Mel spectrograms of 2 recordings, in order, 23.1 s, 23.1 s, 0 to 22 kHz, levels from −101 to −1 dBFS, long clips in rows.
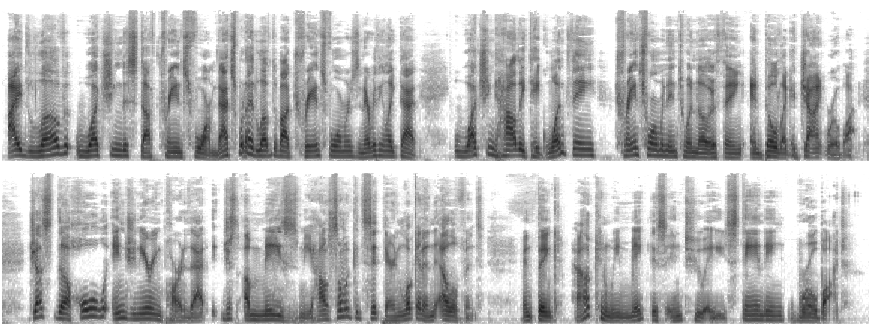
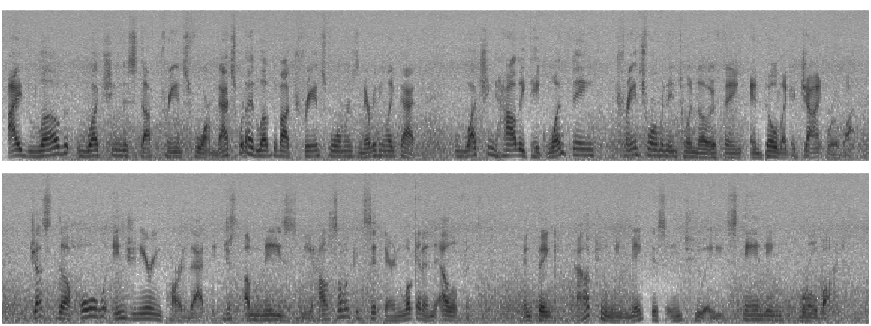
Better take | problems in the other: first | hiss; noticeable; throughout; 10 dB below the speech

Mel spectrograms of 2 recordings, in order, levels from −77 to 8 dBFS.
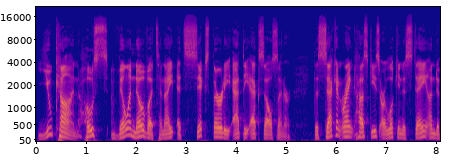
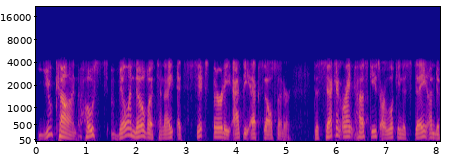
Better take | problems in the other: first | garbled, watery; badly; nothing above 4 kHz

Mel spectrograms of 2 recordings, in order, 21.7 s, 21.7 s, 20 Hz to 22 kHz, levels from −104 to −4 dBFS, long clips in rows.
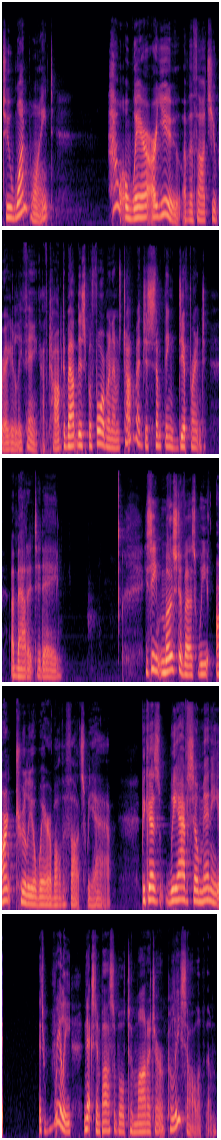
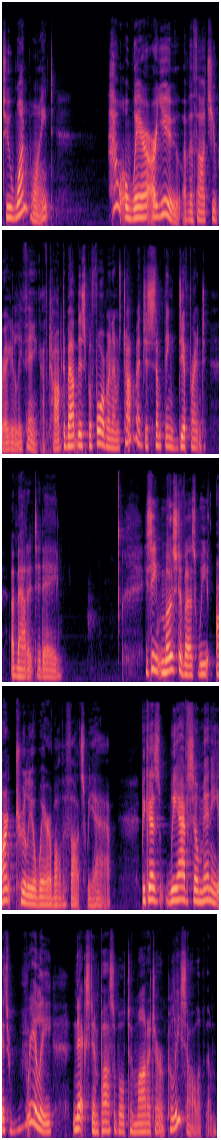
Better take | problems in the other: second | audio freezing; at 17 s for 0.5 s

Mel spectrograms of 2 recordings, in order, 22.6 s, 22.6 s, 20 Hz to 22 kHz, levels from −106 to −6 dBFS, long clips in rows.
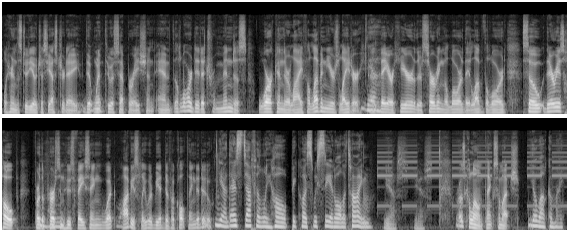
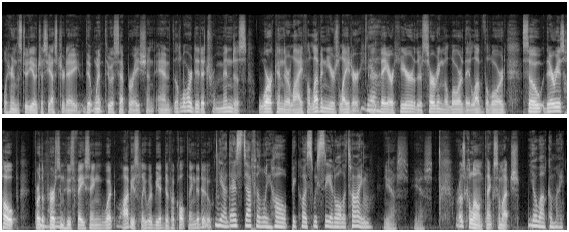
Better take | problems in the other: second | alarm; faint; from 19 s on; peak 15 dB below the speech

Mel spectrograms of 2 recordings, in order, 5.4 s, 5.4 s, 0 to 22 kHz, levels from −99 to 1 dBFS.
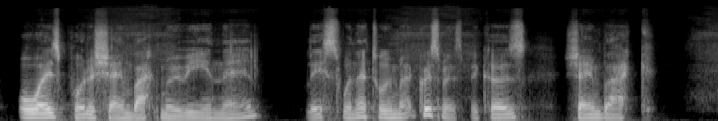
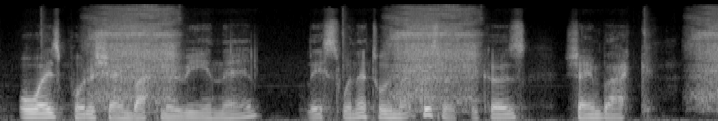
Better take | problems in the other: first | hiss; loud; throughout; 2 dB below the speech; faint in the first

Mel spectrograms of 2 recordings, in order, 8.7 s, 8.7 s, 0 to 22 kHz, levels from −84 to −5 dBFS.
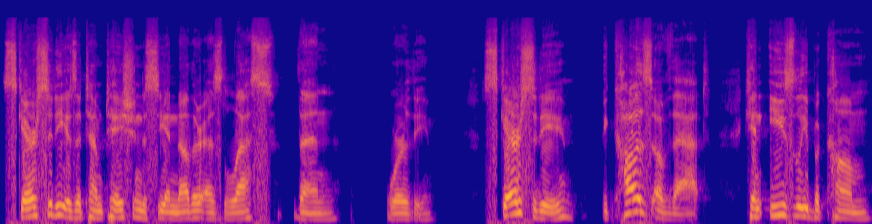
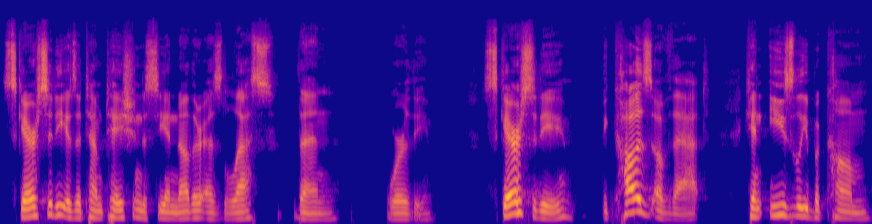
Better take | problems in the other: second | distortion; heavy; 7 dB below the speech

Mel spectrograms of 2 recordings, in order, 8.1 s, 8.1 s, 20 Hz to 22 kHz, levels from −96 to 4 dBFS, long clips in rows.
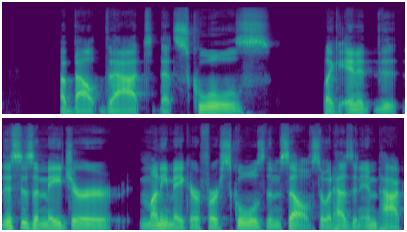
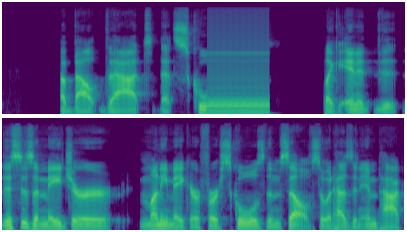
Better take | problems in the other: first | audio freezing; at 2 s for 0.5 s

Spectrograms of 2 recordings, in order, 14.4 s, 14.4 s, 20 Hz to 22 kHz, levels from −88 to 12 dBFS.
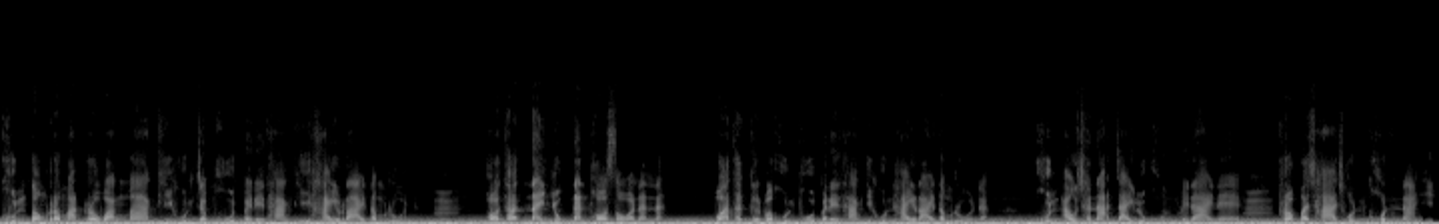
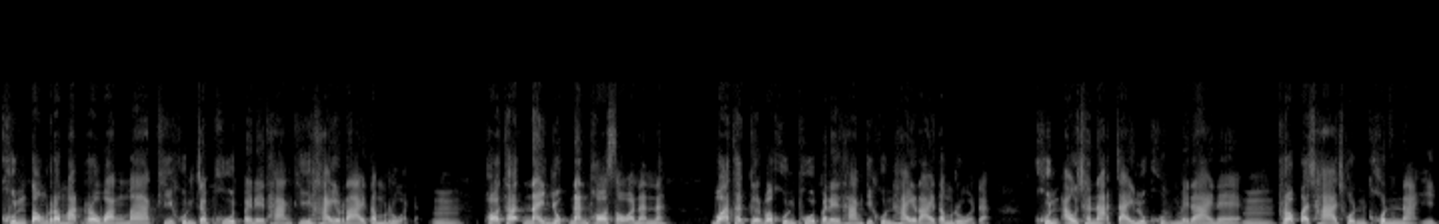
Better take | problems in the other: second | low rumble; loud; throughout; 2 dB below the speech

